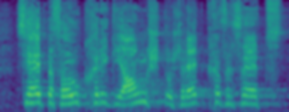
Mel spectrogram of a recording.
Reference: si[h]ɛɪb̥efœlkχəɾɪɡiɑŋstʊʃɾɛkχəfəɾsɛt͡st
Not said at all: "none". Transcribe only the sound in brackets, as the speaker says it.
h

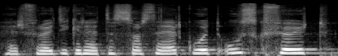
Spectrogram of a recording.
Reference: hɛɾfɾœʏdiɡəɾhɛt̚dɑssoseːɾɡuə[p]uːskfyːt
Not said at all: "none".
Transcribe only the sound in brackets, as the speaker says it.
t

